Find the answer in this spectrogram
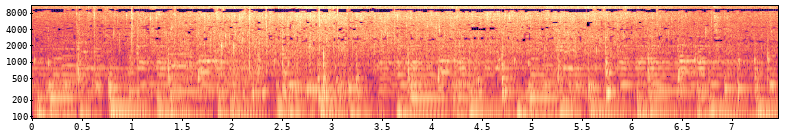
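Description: Green chillies and spices sizzling in hot oil in a non-stick pan, stirred with a wooden spatula, under upbeat background music with a steady beat.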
